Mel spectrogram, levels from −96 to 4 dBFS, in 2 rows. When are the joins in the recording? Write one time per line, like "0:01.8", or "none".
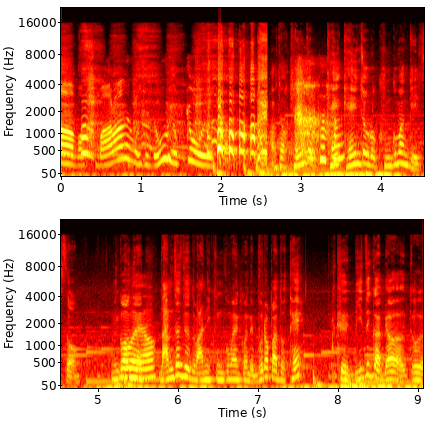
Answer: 0:02.7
